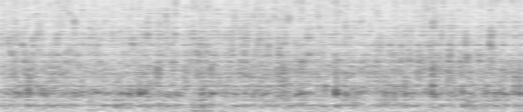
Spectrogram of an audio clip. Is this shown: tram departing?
no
